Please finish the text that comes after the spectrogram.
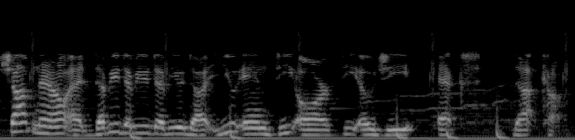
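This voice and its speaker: Over a thin, phone-quality connection, a man with a fairly high voice hosts a sports interview. He speaks casually and conversationally, feeling his way through questions in an informal, halting manner. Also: faint music behind. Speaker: interviewer and football scout. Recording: thin, narrowband phone-like call sound.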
